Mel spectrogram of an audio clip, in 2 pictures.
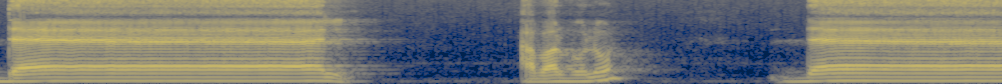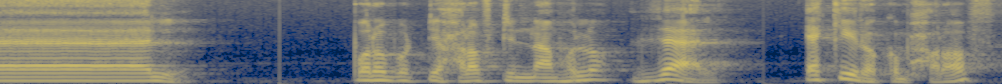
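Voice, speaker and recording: A man teaching Quran reading letter by letter in a recorded lesson, calm and patient, stretching each letter sound and asking listeners to repeat after him. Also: mid-range voice. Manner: calm, patient, with frequent pious interjections.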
